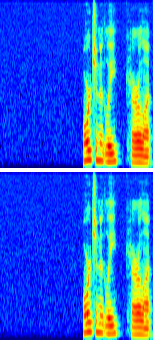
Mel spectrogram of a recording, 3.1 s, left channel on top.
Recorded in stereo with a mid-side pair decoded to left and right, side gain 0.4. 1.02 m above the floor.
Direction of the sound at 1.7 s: 15° left.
